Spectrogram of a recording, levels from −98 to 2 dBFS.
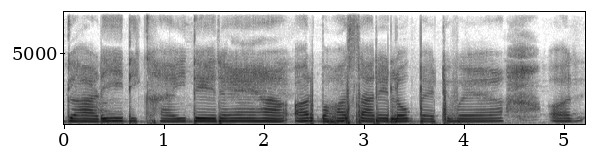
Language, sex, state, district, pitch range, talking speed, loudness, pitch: Hindi, female, Chhattisgarh, Raipur, 210-220 Hz, 150 wpm, -13 LUFS, 215 Hz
